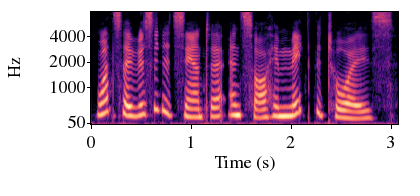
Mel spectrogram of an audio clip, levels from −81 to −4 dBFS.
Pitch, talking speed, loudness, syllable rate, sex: 250 Hz, 195 wpm, -16 LUFS, 4.5 syllables/s, female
